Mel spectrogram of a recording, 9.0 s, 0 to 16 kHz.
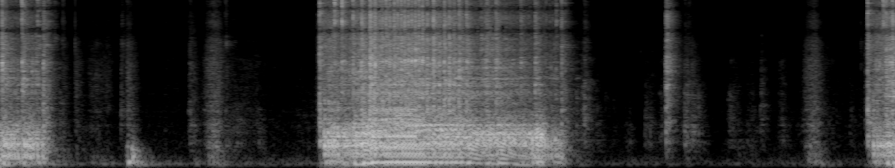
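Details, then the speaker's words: Husqvarna 435 chainsaw, likely mixed fuel, good compression, purge bulb replaced: catches a couple of seconds, revs raggedly, dies between short sputters; poor running, carburetor needs going through. "all right the way it's acting need to go through the carburetor so we'll start tearing this down a little bit"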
